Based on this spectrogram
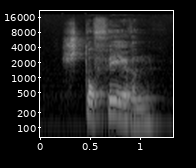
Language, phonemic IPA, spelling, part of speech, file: Dutch, /stɔˈferə(n)/, stofferen, verb, Nl-stofferen.ogg
- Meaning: to upholster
